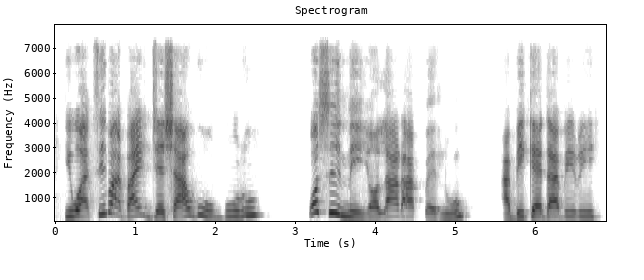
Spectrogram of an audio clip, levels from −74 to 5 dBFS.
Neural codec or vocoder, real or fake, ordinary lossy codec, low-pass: codec, 16 kHz, 0.8 kbps, ZipCodec; fake; none; 7.2 kHz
